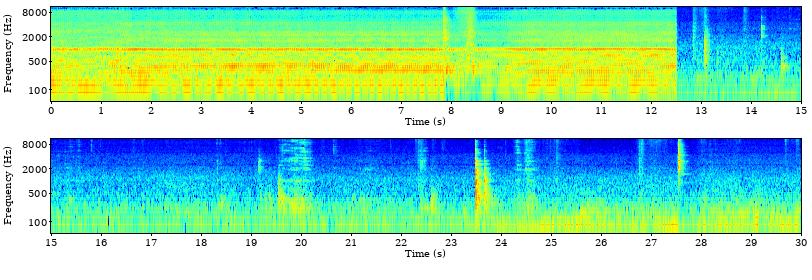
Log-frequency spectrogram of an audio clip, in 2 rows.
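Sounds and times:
hydraulic press humming and whining: 0.0 - 12.5.

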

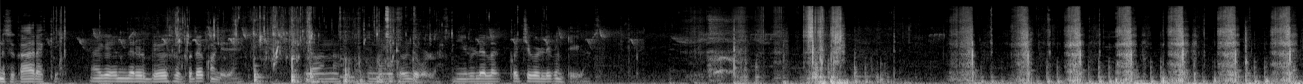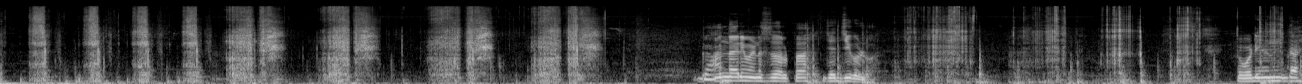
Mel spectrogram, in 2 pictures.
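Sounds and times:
knife chopping onion on wooden board: 9.5 - 16.8.

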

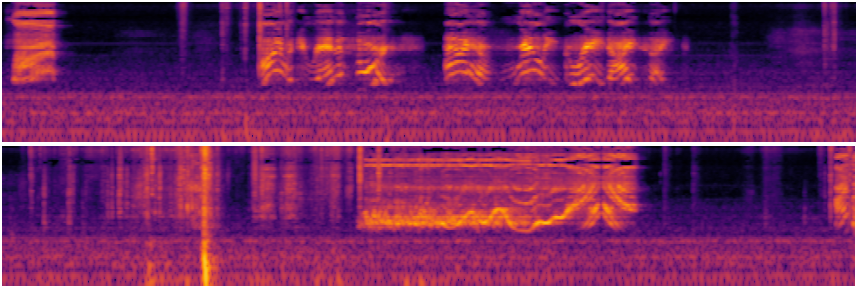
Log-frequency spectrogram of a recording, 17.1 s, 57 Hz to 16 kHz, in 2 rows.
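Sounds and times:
toy electronic sound effect: 12.1 - 14.9.

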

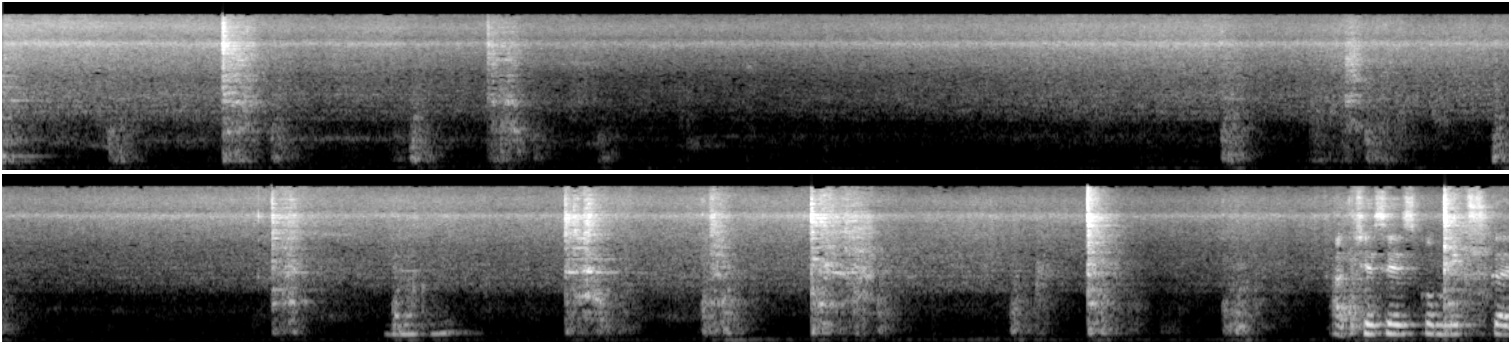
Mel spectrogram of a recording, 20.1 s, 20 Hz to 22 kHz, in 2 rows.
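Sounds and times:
metal spatula scraping a pan: 0.0 - 3.8, 8.1 - 9.6, 11.8 - 12.4, 13.8 - 20.0
faint sizzle: 0.0 - 20.0.

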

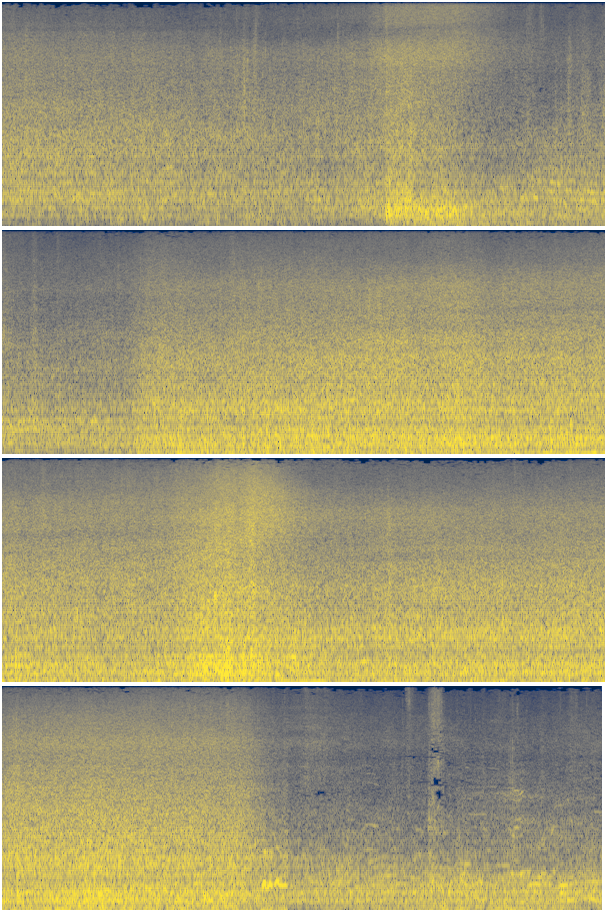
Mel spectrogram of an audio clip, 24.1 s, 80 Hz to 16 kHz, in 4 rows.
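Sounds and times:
ocean surf washing in: 3.2 - 5.2, 7.0 - 21.0
wave breaking: 7.2 - 21.0.

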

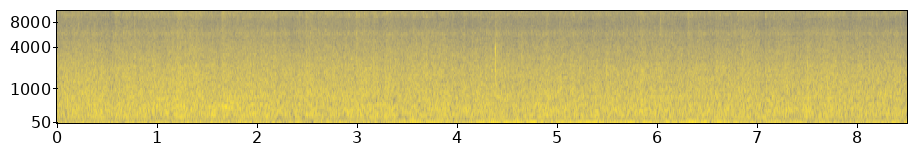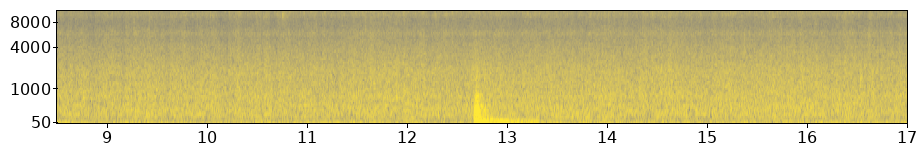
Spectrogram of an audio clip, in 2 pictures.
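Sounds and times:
steady hiss: 9.4 - 17.0.

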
